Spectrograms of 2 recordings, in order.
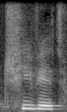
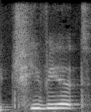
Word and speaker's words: Cheviot: in Scotland and I asked someone from Scotland and he said that they say Cheviot I know that some people say Cheviot uh I don't know I'll go with I'll go with the Scottish pronunciation because that's where the Sheep are from I'm not in California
